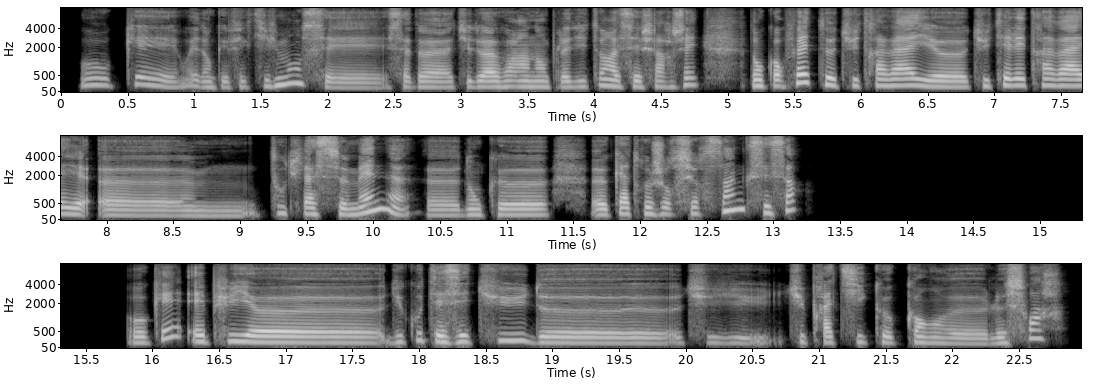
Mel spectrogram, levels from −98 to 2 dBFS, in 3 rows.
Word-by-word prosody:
OK, 195 +3 -6 0.3
oui - - -7
donc 145 0 -8
effectivement, 170 - -5
c'est 130 - -1
ça 150 - 0
doit 145 0 -1
tu 155 +2 -5
dois 155 0 +3
avoir 155 +1 0
un 155 -1 -1
emploi 150 -1 -3
du 150 0 -7
temps 185 -1 -2
assez 155 -2 +2
chargé. 155 +7 +1 0.4
Donc 170 0 -1
en 170 - +4
fait, 260 +7 +2
heu, 200 - +4
tu 180 -2 -3
travailles, 185 -2 +2
heu, 150 -1 +2
tu 170 -1 -4
télétravailles, 180 -2 +2
hem, 135 0 -3
toute 195 -3 -4
la 175 -1 +3
semaine, 175 - +4
heu, 145 0 -4
donc, 155 +1 -6
heu, 155 0 +1 0.3
heu, 155 0 +1
4 175 +2 0
jours 170 -1 +1
sur 180 -1 +3
5, 275 +5 +2
c'est 200 -1 +4
ça? 265 +9 +4 2.6
OK 155 +7 -3
et 265 - +1
puis 185 -1 +1
heu, 155 -2 +3
du 170 +1 -7
coup 220 - -7
tes 175 -2 +4
études, 205 +1 -2
heu, 145 -2 -1
tu 145 -2 -7
tu 175 - -1
pratiques, 160 +1 -1
heu, 155 - -2
quand? 150 -3 -2
Heu, 135 -1 -4
le 145 +3 -5
soir? 270 - +2
155 Hz, 145 wpm, -24 LUFS, 150-180 Hz, 2.6 s, en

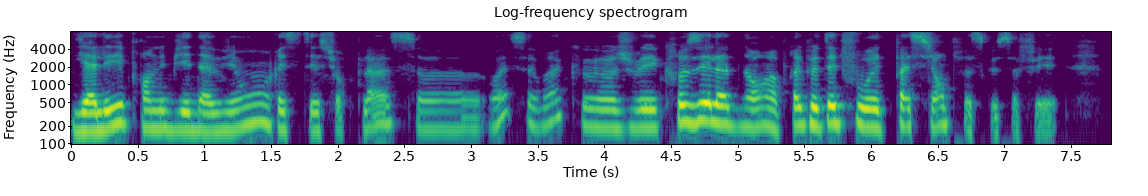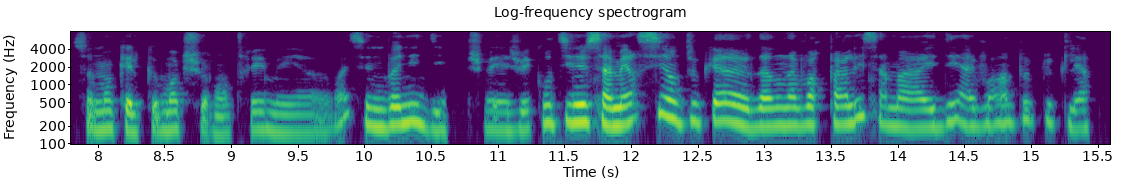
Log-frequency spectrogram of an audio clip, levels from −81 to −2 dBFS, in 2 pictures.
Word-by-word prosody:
y 170 0 +5
aller, 180 +7 +7
prendre 190 -5 -3
les 185 - 0
billets 175 -1 +1
d'avion, 180 +7 0
rester 180 -3 -4
sur - - -11
place, 220 +2 -7
heu, 175 - -8
ouais 300 - -6
c'est 225 -10 -10
vrai 230 +8 -7
que, 195 -3 -2
je 185 +1 -7
vais 190 0 +3
creuser 230 +5 +7
là-dedans. 205 -3 +4
Après 200 +2 +1
peut-être 220 +1 +6
faut 215 -3 +4
être 185 -1 +3
patiente, 205 0 -2
parce - - -9
que - - -11
ça - - -11
fait - - -12 0.4
seulement 180 +1 -5
quelques 160 -2 -2
mois 175 +2 -4
que - - -15
je - - -10
suis - - -7
rentrée 150 +4 -9
mais 155 -2 -8
heu, 155 0 -13
ouais 295 - -8
c'est 255 -9 -5
une 195 -2 -1
bonne 215 +3 +3
idée. 180 -8 -3 0.2
Je 180 - -14
vais 170 -1 -6
je 170 - -13
vais 175 +1 -6
continuer 230 +3 +3
ça, 225 -3 +3
merci 240 +10 +1
en 265 -4 +3
tout 240 +2 -6
cas, 235 -3 +1
d'en 200 +1 0
avoir 210 +1 -2
parlé 220 +5 -1
ça 255 -8 -8
m'a 190 -2 -3
aidée 230 +6 -5
à 205 - -4
y - - -5
voir 205 +2 -8
un 225 - -5
peu 255 +3 -9
plus 235 -1 -12
clair. 190 -3 -9
200 Hz, 245 wpm, -19 LUFS, 180-225 Hz, 0.4 s, aller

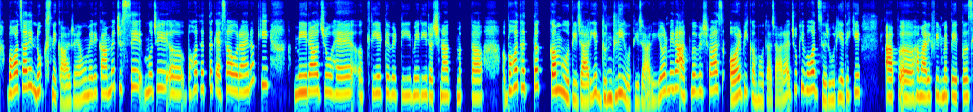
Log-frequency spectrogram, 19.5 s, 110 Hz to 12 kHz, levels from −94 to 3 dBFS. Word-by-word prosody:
बहुत 285 +4 +6
सारे 315 +2 +6
नुक्स 265 -1 -3
निकाल 170 -7 -2
रहे 185 +1 -9
हैं 185 - -5
वो 215 +3 -6
मेरे 235 +1 -4
काम 245 0 +2
में। 315 - -3
जिससे 320 +1 -1
मुझे 275 +4 -3
अ, 245 - -1 0.3
बहुत 290 +4 -3
हद 290 - -2
तक 305 0 -3
ऐसा 290 +5 -1
हो 270 -2 +3
रहा 255 0 +1
है 270 - -1
ना 405 +6 -3
कि 350 -1 0 0.5
मेरा 255 +2 +4
जो 260 -1 -2
है 240 0 0
अ, 215 - -8
क्रिएटिविटी 235 -2 -5
मेरी 230 0 -4
रचनात्मकता 215 -1 -1 0.5
बहुत 315 +3 +4
हद 315 -1 +1
तक 325 +1 +6 0.2
कम 275 +1 +8
होती 205 -6 -1
जा 175 0 +2
रही 200 +6 -4
है, 260 - -1
धुंधली 210 +4 -1
होती 175 -3 -8
जा 170 -1 -4
रही 180 +1 -10
है। 225 - 0
और 270 - +2
मेरा 295 +1 +4
आत्मविश्वास 265 +4 +1
और 205 +5 +6
भी 260 +2 -6
कम 205 -6 -6
होता 180 - -8
जा 90 0 -6
रहा - - -5
है - - -3
जो 290 - -5
कि 315 - -3
बहुत 285 -2 +3
ज़रूरी 190 +2 -5
है। 210 - +1
देखिए, 230 +4 -3 0.5
आप 215 0 +7
अ, 200 -1 +3
हमारे 220 -1 +2
फ़ील्ड 220 0 -7
में 220 - -1
पेपर्स 215 0 -2
235 Hz, 195 wpm, -23 LUFS, 210-275 Hz, 0.5 s, कम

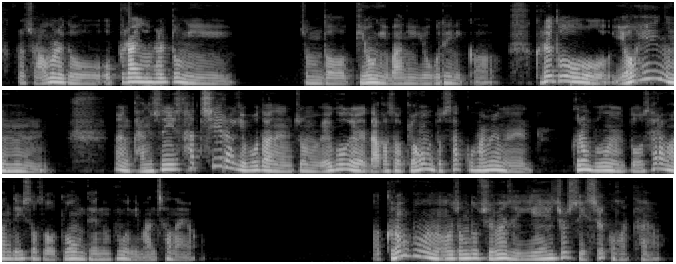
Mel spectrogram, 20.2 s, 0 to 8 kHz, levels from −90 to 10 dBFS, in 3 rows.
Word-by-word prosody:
그렇죠. 115 -3 -10
아무래도 115 -8 +1
오프라인 155 +8 +5
활동이 120 -10 -1 0.7
좀 110 -2 -7
더 95 -3 -4
비용이 120 +3 +3
많이 100 +1 -4
요구되니까 100 +1 -7 0.4
그래도 155 - +3
여행은 150 - +1 0.7
그냥 135 -5 0
단순히 120 +10 0
사치라기보다는 150 - -1
좀 115 -3 -4
외국에 135 +2 +2
나가서 115 +4 0
경험도 155 +3 +1
쌓고 150 +3 -6
하면은 135 -9 +1 0.4
그런 165 0 +4
부분은 130 -5 +2
또 110 -1 -5
살아가는데 150 -7 0
있어서 115 -7 -6
도움되는 110 -4 -3
부분이 120 -6 -4
많잖아요. 90 +1 -10 1.8
아 - - -11
그런 190 +12 +2
부분은 185 - +1
어느 130 +1 0
정도 140 +1 +2
주변에서 135 -1 +2
이해해 115 +5 -1
줄 175 +6 -4
수 170 - -9
있을 100 - -8
것 - - -10
같아요. - - -15
125 Hz, 325 characters per minute, -23 LUFS, 105-150 Hz, 1.8 s, 오프라인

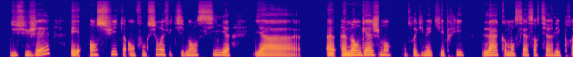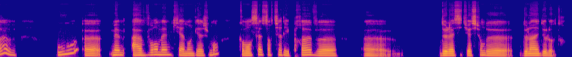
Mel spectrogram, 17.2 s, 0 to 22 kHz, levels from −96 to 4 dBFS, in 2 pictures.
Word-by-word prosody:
du 140 - -4
sujet 155 - +1 0.4
et 140 -3 +5
ensuite, 170 +4 +3
en 145 - -1
fonction 175 +6 -1
effectivement 150 -2 -3
si, 165 - -4
il 165 - -1
y 140 - +7
a - - +4 0.4
il 120 - -1
y - - +6
a 120 -1 +2 0.5
un 135 0 +7
un 140 0 +7
«engagement» 160 0 +4 0.2
entre 145 - -5
guillemets 140 0 -2
qui - - -8
est 135 - -2
pris, 165 +5 -6 0.3
là, 155 +6 +4
commencer 150 -1 -3
à - - +1
sortir 140 0 -4
les 130 - -2
preuves 215 - -4 0.6
ou, 220 +10 0
heu, 130 -3 +3 0.2
même 160 0 +3
avant 150 +5 +2
même 175 0 +2
qu'il 155 - -3
y - - +3
ait - - -1
un - - -1
engagement, 135 - -3 0.3
commencer 145 +4 +1
à - - 0
sortir 160 -1 -4
les 140 - 0
preuves, 160 -2 -1
heu 125 -1 +3 0.5
heu, 110 -2 -3 0.8
de 140 - +7
la 130 0 +6
situation 145 0 -1
de 120 -5 +2 0.2
de 130 - +3
l'un 135 +1 +5
et - - +4
de 125 - +1
l'autre? 115 - -6
145 Hz, 190 wpm, -23 LUFS, 135-165 Hz, 0.8 s, y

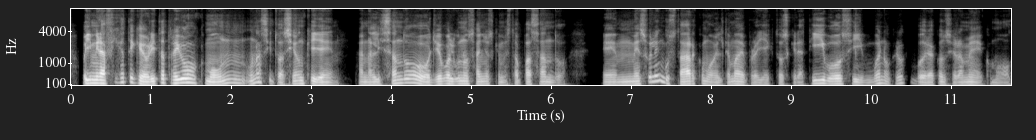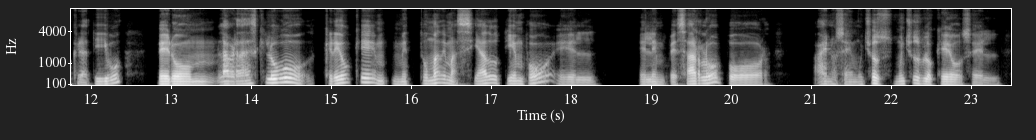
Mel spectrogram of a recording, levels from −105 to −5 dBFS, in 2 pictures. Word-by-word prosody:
Oye, 140 - +8
mira, 140 -1 +10
fíjate 185 +3 -3
que 130 -8 +6
ahorita 110 +8 +6
traigo 160 +1 +7
como 100 -5 +3
un 145 +7 -1
una 185 - 0
situación 125 -6 -2
que 120 -1 +1
lle 95 -5 +1 0.2
analizando 105 - +1
llevo 110 +6 +1
algunos 115 0 0
años, 105 0 -3
que - - -11
me 90 - -8
está 90 +3 -9
pasando. 95 -2 -5 0.4
Em, 100 0 -4
me 110 +1 0
suelen 215 - -2
gustar 110 - +1
como 105 -5 -6
el 90 - -10
tema 110 +2 -3
de 105 - 0
proyectos 90 +2 -11
creativos 115 +5 -1
y, 100 -2 -4
bueno, 115 +7 -7
creo 140 +3 -10
que 150 - -33
podría 95 -6 -3
considerarme 95 -1 -7
como 85 -2 -16
creativo, 110 - -4 0.4
pero, 110 -1 +7
mm, 105 -4 -4
la 110 - +2
verdad 110 +2 -2
es 130 - -7
que - - -12
luego 160 - +4
creo 145 +8 +1
que 175 -10 -2
me 105 -2 -7
toma 130 +4 -1
demasiado 130 - -2
tiempo 125 - -3
el 95 -2 -9 0.5
el 100 0 -5
empezarlo 115 - 0
por, 95 -2 -3 0.5
ay, 105 +4 -7
no 105 -2 -13
sé, 95 +1 -10
muchos 100 +5 -2
muchos 115 +5 -4
bloqueos, 100 -3 -2
el 90 -3 -12
110 Hz, 160 wpm, -22 LUFS, 95-130 Hz, 0.5 s, mira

